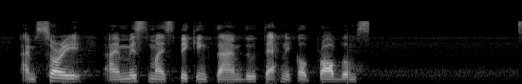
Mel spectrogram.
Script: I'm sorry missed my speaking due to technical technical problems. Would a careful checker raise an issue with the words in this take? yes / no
yes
